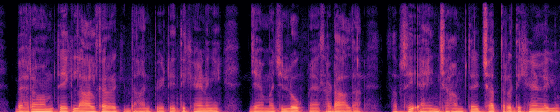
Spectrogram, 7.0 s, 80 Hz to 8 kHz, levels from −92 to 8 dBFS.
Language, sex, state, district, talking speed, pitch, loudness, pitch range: Garhwali, male, Uttarakhand, Uttarkashi, 205 wpm, 110 Hz, -16 LUFS, 110-115 Hz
